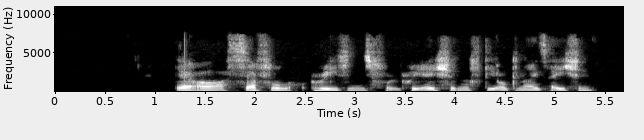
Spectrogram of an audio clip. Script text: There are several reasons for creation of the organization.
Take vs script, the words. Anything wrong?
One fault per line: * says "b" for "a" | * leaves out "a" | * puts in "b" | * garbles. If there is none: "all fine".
all fine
